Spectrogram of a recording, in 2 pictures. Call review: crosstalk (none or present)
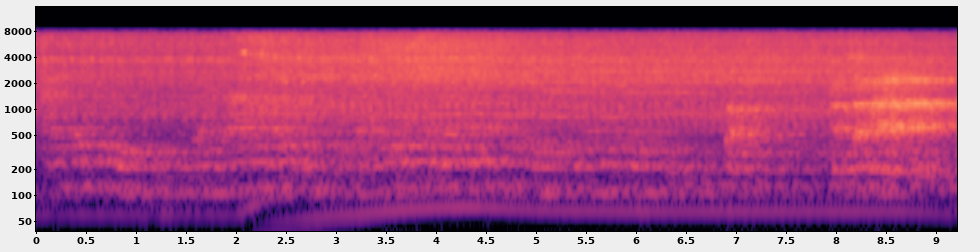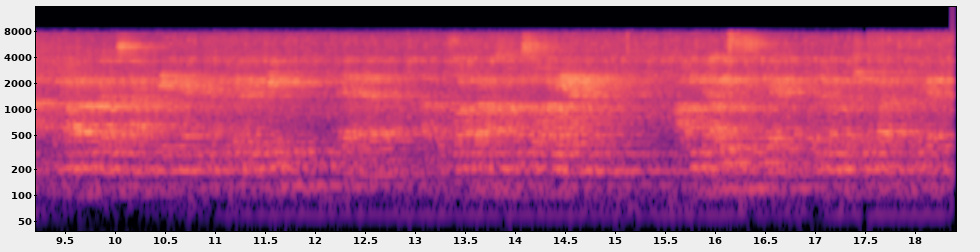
none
